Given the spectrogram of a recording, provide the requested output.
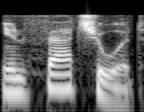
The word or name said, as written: infatuate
